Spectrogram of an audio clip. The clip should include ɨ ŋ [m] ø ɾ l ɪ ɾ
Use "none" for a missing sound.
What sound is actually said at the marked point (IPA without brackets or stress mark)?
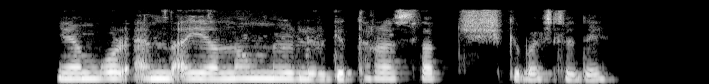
m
